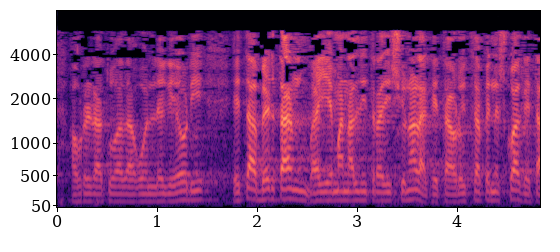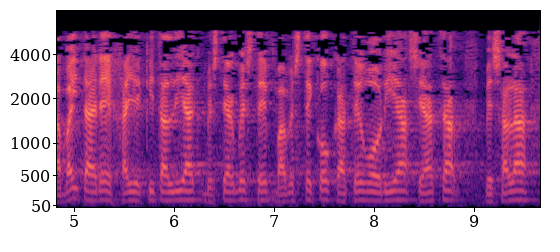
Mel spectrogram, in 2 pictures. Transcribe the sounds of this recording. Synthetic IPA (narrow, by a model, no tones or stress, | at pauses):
awre̞ɾat̪uaðaɣ̞o̞e̞nle̞ɣ̞e̞o̞ɾi | e̞t̪aβe̞ɾt̪ambaje̞manald̪it̪ɾað̞isio̞nalake̞t̪aoɾo̞jt͡sape̞ne̞sko̞ake̞t̪aβajt̪ae̞ɾe̞ʝaje̞kit̪ald̪iakbe̞st̪e̞ak̚be̞st̪e̞baβ̞e̞st̪e̞ko̞kat̪e̞ɣ̞o̞ɾiase̞at͡sa | be̞sala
